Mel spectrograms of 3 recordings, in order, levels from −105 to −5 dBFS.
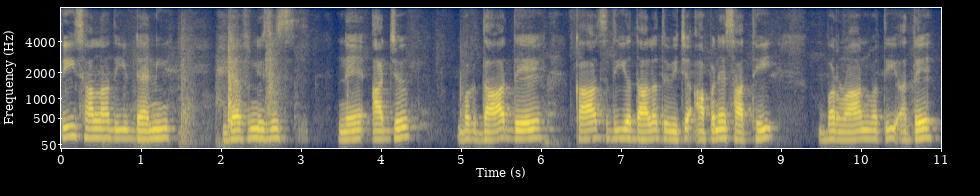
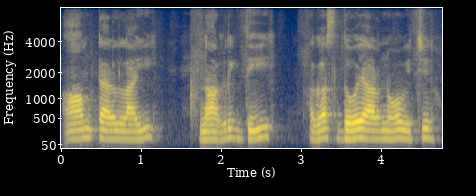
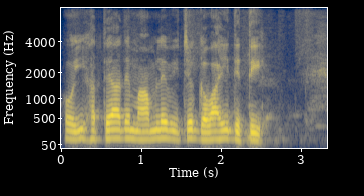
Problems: constant background noise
